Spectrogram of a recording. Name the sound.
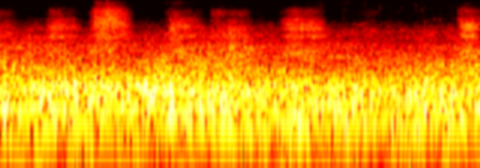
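helicopter hovering overhead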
